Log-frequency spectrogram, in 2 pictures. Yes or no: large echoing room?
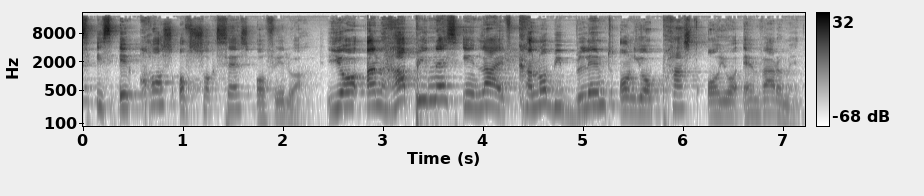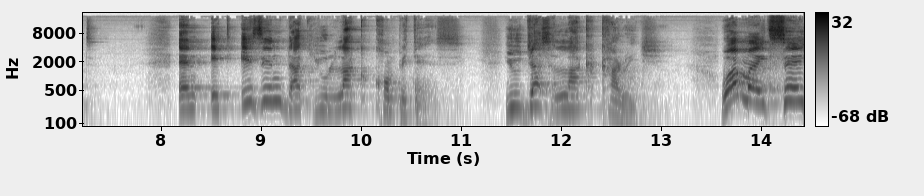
yes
